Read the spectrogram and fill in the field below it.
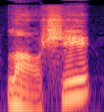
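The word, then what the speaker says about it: лао-ши (老师): А учитель или преподаватель по-китайски «лао-ши» – третий и первый тон.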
